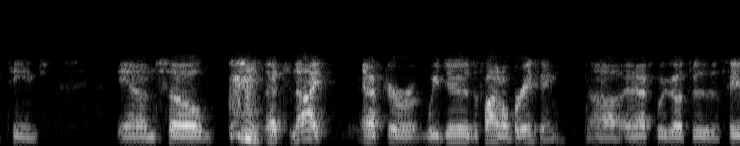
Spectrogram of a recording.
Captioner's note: cough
